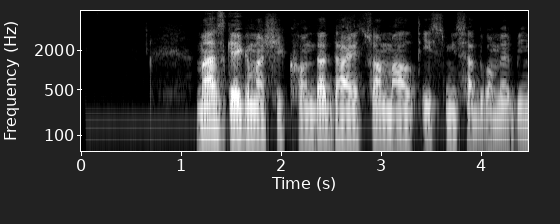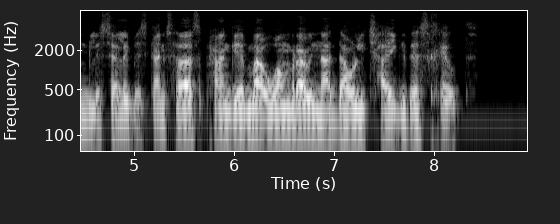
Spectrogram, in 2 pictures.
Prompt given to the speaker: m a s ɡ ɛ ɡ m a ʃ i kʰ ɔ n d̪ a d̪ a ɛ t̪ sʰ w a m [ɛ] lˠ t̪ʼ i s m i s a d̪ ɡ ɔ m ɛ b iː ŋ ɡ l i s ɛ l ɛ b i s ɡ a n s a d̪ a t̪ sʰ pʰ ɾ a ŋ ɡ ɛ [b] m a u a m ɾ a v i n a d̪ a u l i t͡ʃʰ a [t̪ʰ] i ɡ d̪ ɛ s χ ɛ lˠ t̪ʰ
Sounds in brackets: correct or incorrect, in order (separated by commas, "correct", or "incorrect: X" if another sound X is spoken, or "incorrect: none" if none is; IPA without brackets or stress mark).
incorrect: a, correct, incorrect: none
